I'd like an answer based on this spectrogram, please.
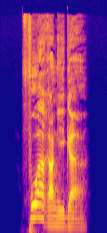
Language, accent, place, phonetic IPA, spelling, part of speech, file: German, Germany, Berlin, [ˈfoːɐ̯ˌʁaŋɪɡɐ], vorrangiger, adjective, De-vorrangiger.ogg
- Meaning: inflection of vorrangig: 1. strong/mixed nominative masculine singular 2. strong genitive/dative feminine singular 3. strong genitive plural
